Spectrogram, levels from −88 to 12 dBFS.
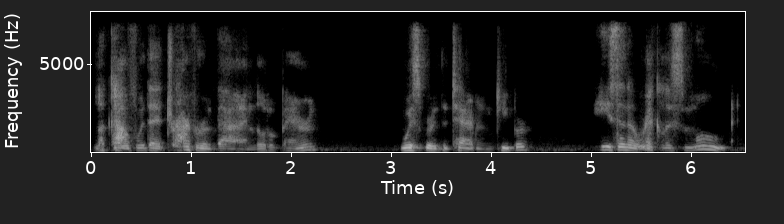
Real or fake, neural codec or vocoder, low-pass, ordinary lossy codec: fake; codec, 16 kHz, 2 kbps, X-Codec, HuBERT features, trained on balanced general audio; 7.2 kHz; AAC, 48 kbps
